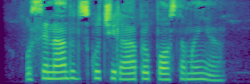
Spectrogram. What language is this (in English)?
Portuguese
